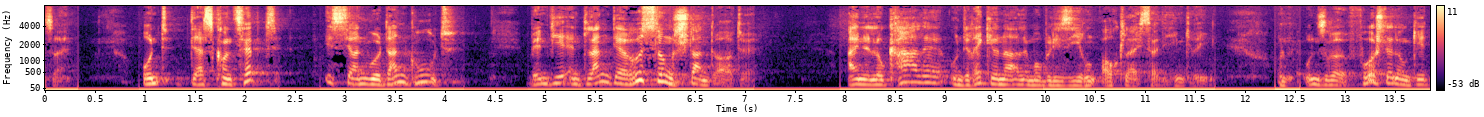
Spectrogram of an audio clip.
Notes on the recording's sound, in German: Mitschnitt des Referats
